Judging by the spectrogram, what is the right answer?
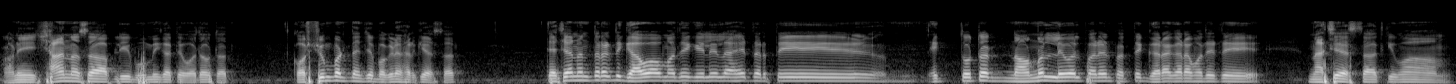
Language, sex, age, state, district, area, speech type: Marathi, male, 60+, Maharashtra, Mumbai Suburban, urban, spontaneous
